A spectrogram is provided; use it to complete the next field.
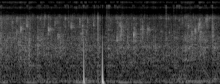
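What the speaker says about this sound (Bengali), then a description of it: "পেঁয়াজগুলো একটু ভেজে নেব" Chopped onions fry in oil in a wok with a continuous close sizzle, broken by two sharp knocks of a utensil against the pan.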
